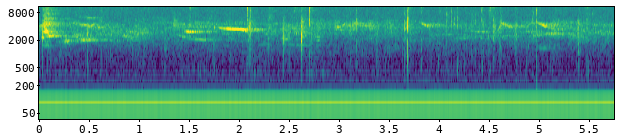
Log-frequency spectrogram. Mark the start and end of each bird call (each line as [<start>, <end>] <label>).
[0.00, 0.80] Iiwi (Drepanis coccinea)
[1.40, 2.30] Apapane (Himatione sanguinea)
